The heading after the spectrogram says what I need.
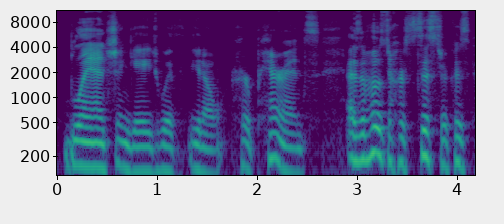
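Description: A man's voice: a little high, moderate pace, fairly bright tone. A man from Appalachia co-hosting a podcast, chatting loosely about a TV show with many fillers and self-corrections. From Appalachia, United States. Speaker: podcast co-host. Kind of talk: casual chat about a TV show.

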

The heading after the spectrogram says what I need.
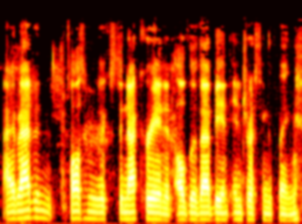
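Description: A man co-hosting a podcast in casual banter, dropping deadpan one-liners. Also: on the low side, fast, no echo. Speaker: podcast co-host.

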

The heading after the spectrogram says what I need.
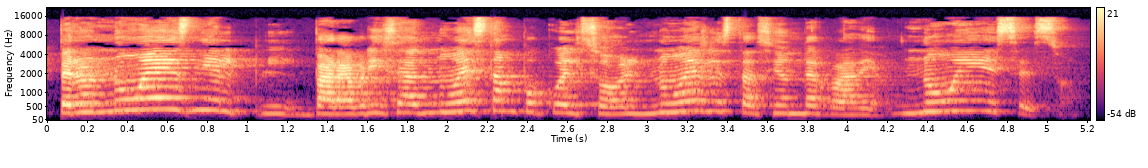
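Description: Woman, Mexican Spanish accent, self-help talk, rhetorical questions, high voice, echoey room. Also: expressive, normal speed, bright, forceful tone. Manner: asks herself questions aloud, step by step. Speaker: speaker giving personal-growth advice. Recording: roomy echo.

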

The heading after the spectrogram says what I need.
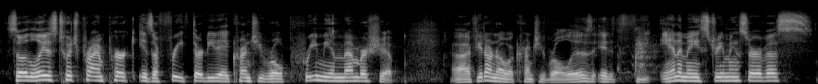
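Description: A woman co-hosting a casual gaming podcast, reading news items in a relaxed way with dry asides. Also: deep voice, moderate pace. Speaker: podcast co-host. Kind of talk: casual chat.

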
